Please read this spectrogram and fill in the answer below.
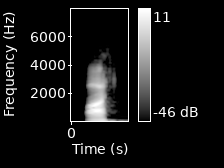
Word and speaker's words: bought: Bought. Se escribe con UGH, pero esa UGH en medio de la palabra no se pronuncia.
